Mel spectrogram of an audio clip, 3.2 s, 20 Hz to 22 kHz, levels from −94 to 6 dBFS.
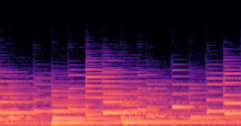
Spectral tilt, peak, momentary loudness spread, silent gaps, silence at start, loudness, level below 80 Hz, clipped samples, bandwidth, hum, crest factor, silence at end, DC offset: -11 dB/octave; -4 dBFS; 5 LU; none; 0 s; -17 LUFS; -38 dBFS; under 0.1%; 4.4 kHz; none; 12 dB; 0 s; under 0.1%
